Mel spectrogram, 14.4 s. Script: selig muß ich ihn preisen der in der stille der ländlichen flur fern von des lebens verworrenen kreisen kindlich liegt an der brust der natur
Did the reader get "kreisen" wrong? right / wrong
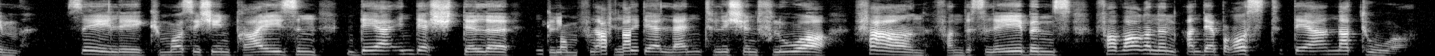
wrong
